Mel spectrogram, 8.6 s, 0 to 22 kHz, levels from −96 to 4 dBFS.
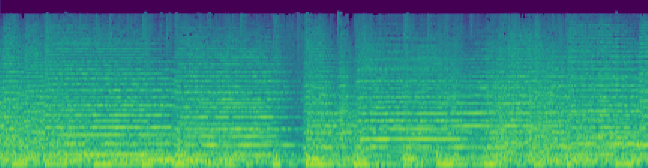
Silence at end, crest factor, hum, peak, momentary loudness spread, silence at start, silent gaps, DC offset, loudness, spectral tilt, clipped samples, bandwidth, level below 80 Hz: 0 s; 12 dB; none; -2 dBFS; 2 LU; 0 s; none; under 0.1%; -13 LUFS; -5 dB/octave; under 0.1%; 16.5 kHz; -20 dBFS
